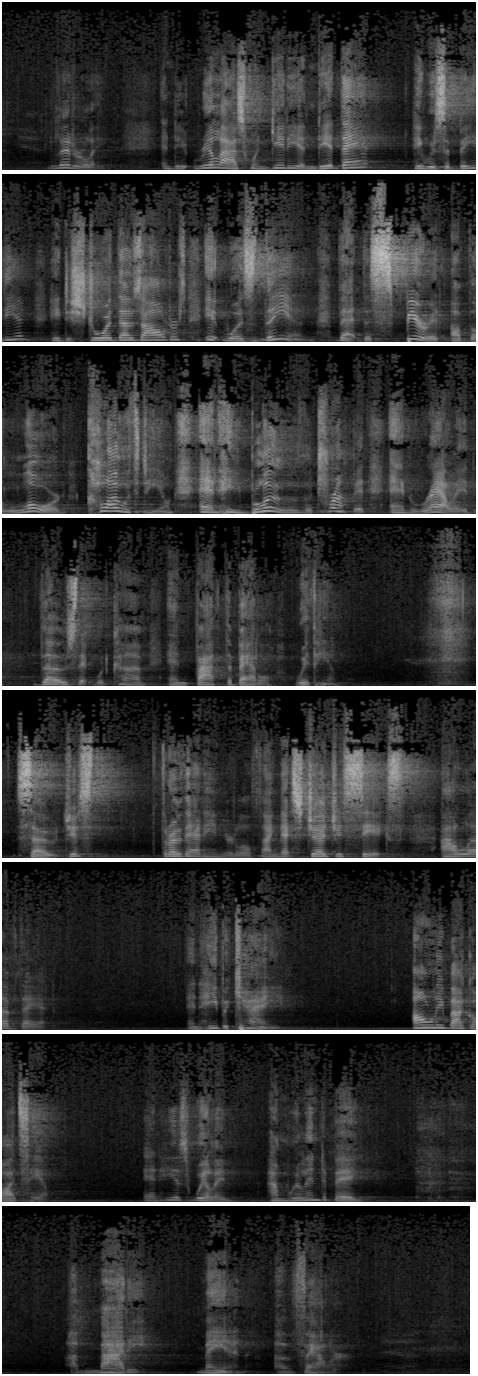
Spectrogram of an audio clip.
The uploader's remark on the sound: Salt Conference Session 2. After a break everyone reconvened to hear the word again.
